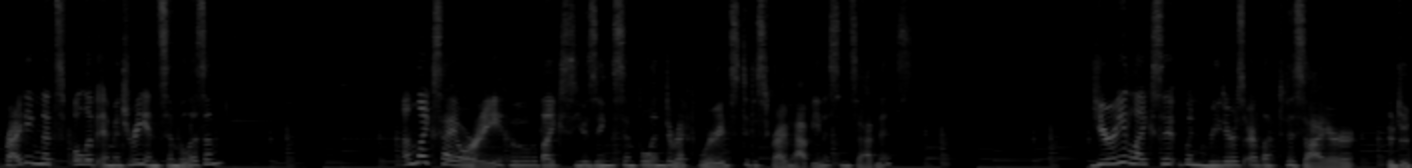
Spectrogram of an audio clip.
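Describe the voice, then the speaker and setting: A woman's voice: a little high, a bit bright. A woman voicing a confident, encouraging schoolgirl literature club president in visual novel dialogue, reassuring and chirpy. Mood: explaining. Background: game music.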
